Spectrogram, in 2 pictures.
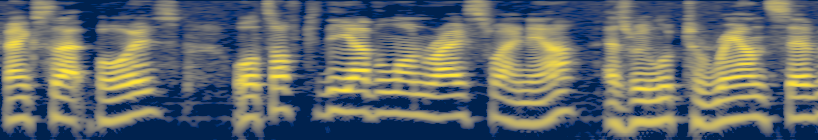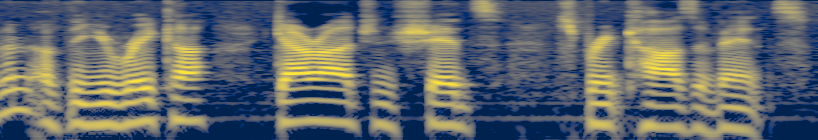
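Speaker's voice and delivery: normal talking voice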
